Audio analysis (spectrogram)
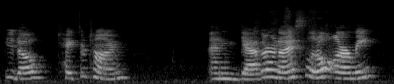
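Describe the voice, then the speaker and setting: Bright, high-voiced chatty woman. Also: normal speed. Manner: chatty, laughs often, playful narration. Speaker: co-host. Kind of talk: casual chat.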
